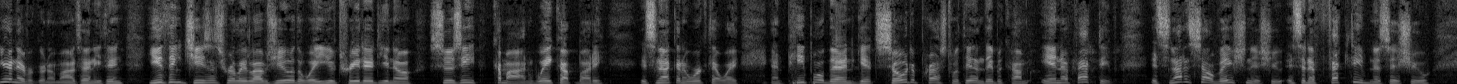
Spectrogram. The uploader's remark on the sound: In front of a live audience in Madison, Wisconsin.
